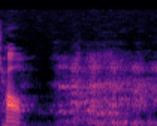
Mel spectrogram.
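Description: A congregation chuckling softly, a low spread of laughter for about a second, just after a man's spoken word.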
